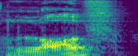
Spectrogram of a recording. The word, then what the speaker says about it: love: the letter O, and students so often want to pronounce an O sound. But it's not love, company, no. None of those sounds are correct. We continue with the short ah sound.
